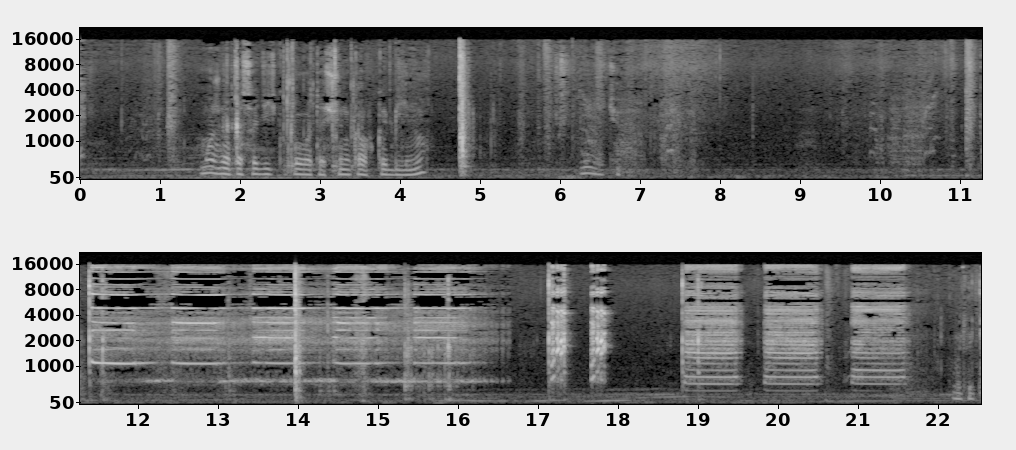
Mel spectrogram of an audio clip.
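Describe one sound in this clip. Plastic toy parts click and clack as they are handled.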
